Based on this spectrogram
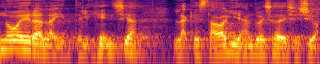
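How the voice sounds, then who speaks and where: A man talks at a moderate pace with ordinary pitch variation. Audible room echo surrounds his voice. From Colombia, Cartagena. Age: 50s. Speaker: lawyer and former investigator, storyteller. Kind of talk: storytelling on stage. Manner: halting, with filler hesitations.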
